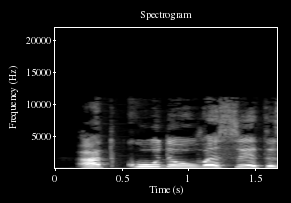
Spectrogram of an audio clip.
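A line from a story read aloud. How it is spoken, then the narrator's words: Shriek. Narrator (Russian): завизжал он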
